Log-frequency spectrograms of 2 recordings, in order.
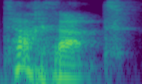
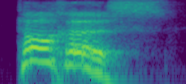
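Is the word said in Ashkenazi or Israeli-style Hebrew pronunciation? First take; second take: Israeli; Ashkenazi. First: It has Israeli-style vowels and a final t. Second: It has Ashkenazi vowels and a final s.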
